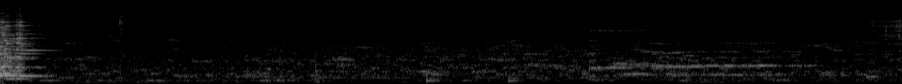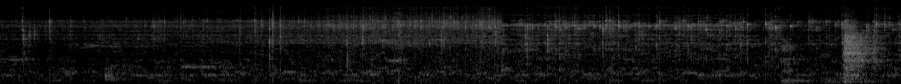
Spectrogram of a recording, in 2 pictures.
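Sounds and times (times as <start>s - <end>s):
peppers sizzling in oil: 8.5s - 18.0s.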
